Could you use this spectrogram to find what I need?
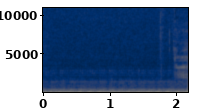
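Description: Low, steady rumble of a car engine as the car comes to a stop, a deep even hum that holds without rising or falling, with a faint hiss entering near the end.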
